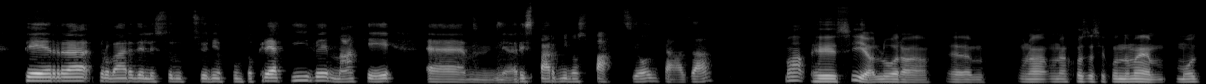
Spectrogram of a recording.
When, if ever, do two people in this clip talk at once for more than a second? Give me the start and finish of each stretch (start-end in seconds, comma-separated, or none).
none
